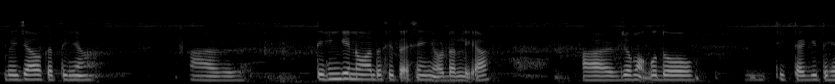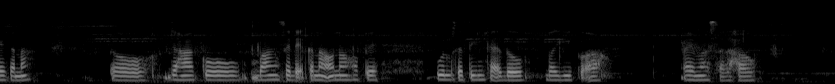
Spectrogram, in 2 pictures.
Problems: background sounds at intervals, background conversations at intervals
